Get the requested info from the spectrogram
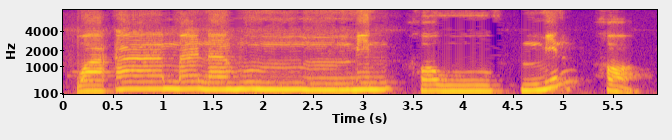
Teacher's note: Yang pertama, idhar, ketika ada nun sukun atau tanwin berhadapan dengan salah satu huruf ghain, ain, hamzah, ha, kho, dan ha. Nah, maka nun sukun dengan suara jelas, tidak boleh mendengung.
